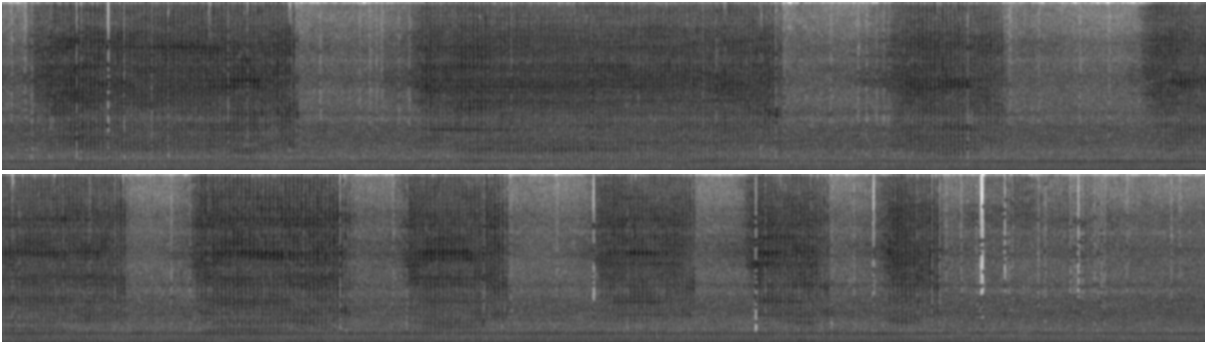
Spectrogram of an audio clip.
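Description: Pneumatic hand-engraving handpiece hammering a graver into a metal door handle in repeated short runs of one to three seconds, starting and stopping as each cut is made, over a steady motor hum.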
